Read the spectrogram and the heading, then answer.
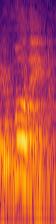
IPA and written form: ˈgʊb ˈmɔːnɪŋ (good morning)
